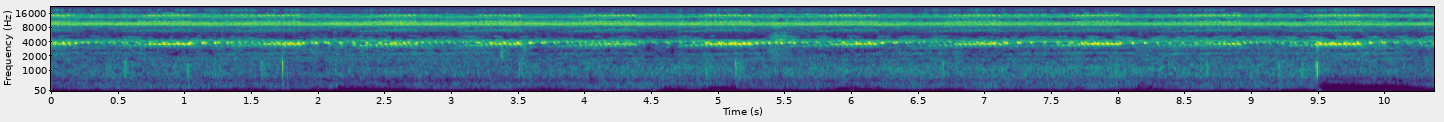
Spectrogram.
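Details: Australian insects at night form a steady, piercing high trill with a softer, even higher whine above it. A slow, irregular pulse swells and fades, with scattered faint ticks below.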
